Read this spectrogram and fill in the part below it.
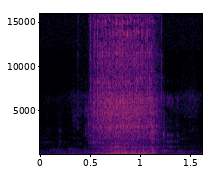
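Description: A sewing machine runs in one continuous burst of just under a second while stitching a deep armhole seam on a garment, close and fairly quiet against a faint background hum.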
